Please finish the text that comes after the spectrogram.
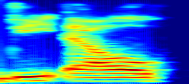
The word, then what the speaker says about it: Dalzell: zed dot co because my last name case everyone didn't know is actually just pronounced dl even though it's spelled with all those letters in it the zed is silent so thanks for watching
